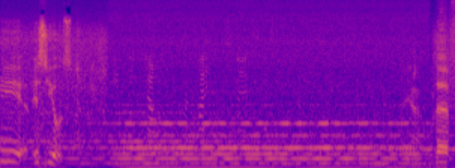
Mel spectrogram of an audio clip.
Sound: music/Radio chatter

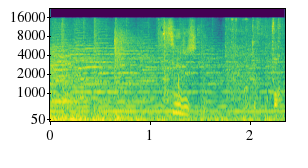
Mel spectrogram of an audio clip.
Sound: door opens

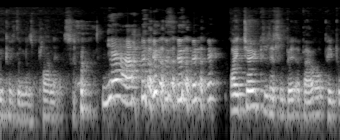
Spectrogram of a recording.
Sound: laughs

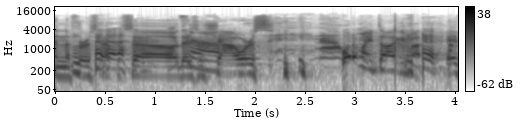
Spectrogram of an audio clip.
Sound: laughs

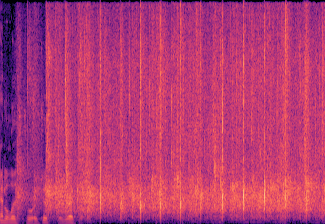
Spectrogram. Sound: audience applauds

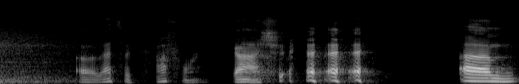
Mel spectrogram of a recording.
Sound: laughs

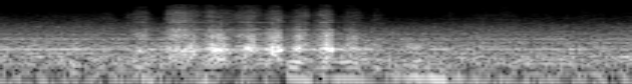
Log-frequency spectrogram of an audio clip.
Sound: rubbing the cutters

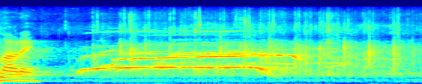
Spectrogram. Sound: audience applauds

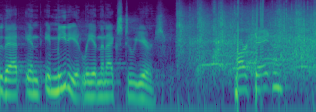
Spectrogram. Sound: applause, cheers

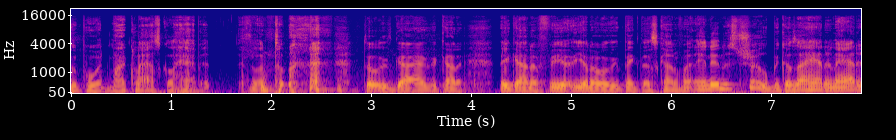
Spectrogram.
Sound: laughs

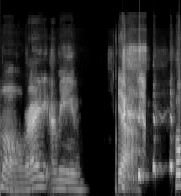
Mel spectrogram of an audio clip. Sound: giggles

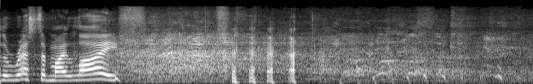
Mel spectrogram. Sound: congregants laugh

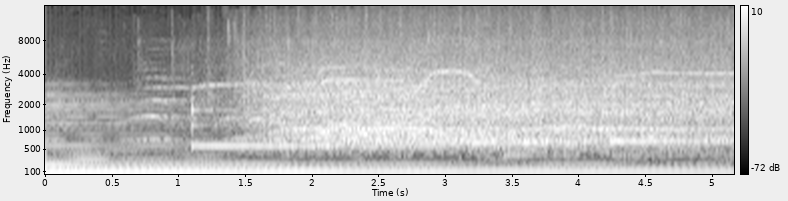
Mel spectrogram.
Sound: crowd cheering

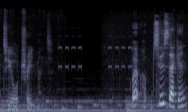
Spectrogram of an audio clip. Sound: beeping

